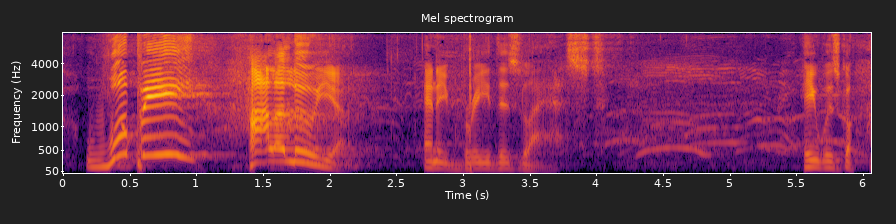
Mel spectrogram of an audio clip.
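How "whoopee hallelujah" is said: full-volume shout, high and swooping. Retelling a grandfather's last words in the night: imitating a shout at full volume. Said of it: "he shouted at the top of his lungs".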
